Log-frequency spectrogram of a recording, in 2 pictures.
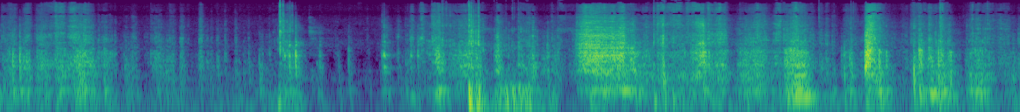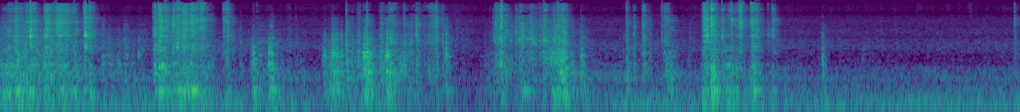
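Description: Paper plates rustling and rubbing against each other as they are handled and clipped together with paper clips, in irregular bursts with a few sharp clicks. The handling thins out to occasional small noises in the second half.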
